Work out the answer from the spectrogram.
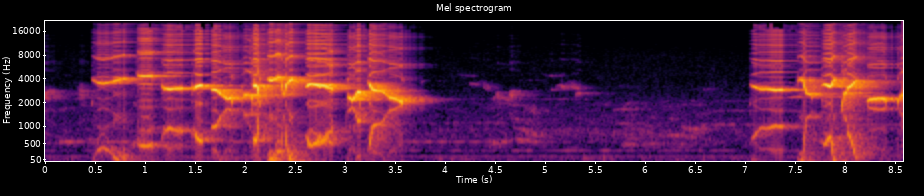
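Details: Oriental magpie-robin of the Sumatran type calling at night, clear and rhythmic: about three seconds of loud, varied whistled and chattering phrases, a three-second pause, then another melodic burst of whistles.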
